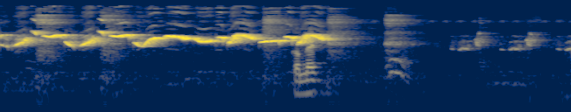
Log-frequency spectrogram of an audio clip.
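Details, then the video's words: Caged Chinese hwamei of three seasons sings a long, fast, looping whistled warble, then breaks off into a few softer short phrases. "Hoa mi hót cực hay"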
